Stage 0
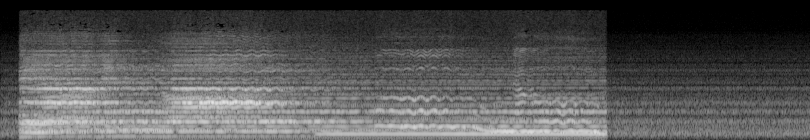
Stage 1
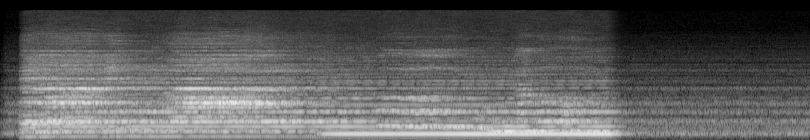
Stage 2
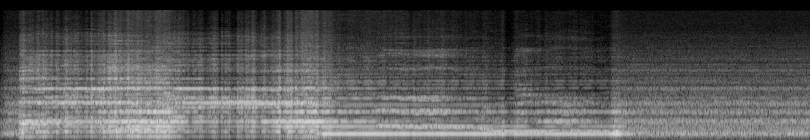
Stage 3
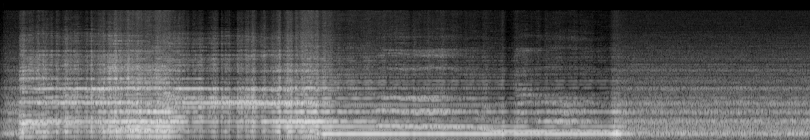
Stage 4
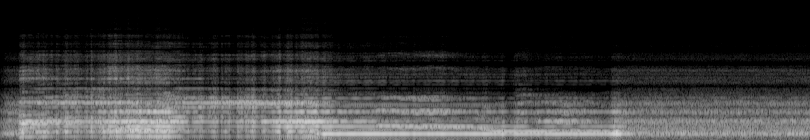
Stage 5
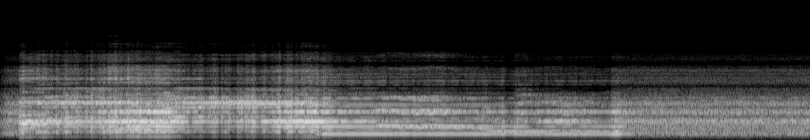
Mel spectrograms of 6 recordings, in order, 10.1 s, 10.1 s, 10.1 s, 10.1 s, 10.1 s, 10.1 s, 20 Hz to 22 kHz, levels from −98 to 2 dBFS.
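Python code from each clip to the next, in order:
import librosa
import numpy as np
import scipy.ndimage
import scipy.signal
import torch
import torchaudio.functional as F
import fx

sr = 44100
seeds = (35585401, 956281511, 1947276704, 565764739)

y1 = fx.rev_schroeder(x, sr, rt60_s=0.59, comb_ms=30, drr_db=-8.5)
y1 = F.gain(torch.from_numpy(y1), -5.5).numpy()
y2 = fx.over_compress(y1, sr, threshold_db=-23.0, ratio=-1.0)
y3 = fx.low_shelf(y2, sr, hz=61.0, db=10.0)
y3 = F.gain(torch.from_numpy(y3), 2.0).numpy()
y4 = scipy.signal.lfilter(np.full(26, 1.0 / 26), 1.0, y3)
y4 = F.gain(torch.from_numpy(y4), -3.0).numpy()
y5 = fx.bandpass_edges(y4, sr, low_hz=540.0, high_hz=2500.0)
y5 = F.gain(torch.from_numpy(y5), 8.5).numpy()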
